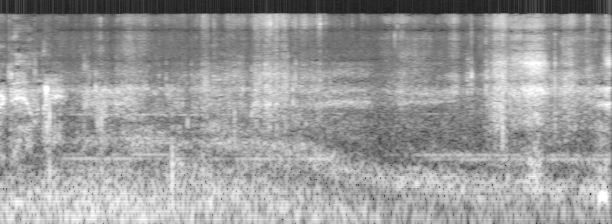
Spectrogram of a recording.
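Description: Rustling and scraping of a hand working through wet mud and dead grass while digging a wapato tuber out by hand. Over it runs a low rumble of handling noise on the phone.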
